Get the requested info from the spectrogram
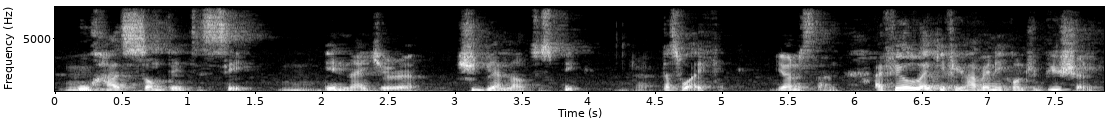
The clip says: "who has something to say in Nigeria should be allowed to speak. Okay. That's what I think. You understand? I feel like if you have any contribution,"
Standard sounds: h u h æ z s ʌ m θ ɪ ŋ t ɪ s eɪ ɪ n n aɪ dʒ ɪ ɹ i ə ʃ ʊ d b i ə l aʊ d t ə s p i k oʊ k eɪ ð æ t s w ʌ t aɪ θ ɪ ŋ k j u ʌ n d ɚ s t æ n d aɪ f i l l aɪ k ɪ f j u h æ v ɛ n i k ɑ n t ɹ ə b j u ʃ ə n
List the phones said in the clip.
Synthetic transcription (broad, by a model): h u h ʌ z s ʌ m θ ɪ ŋ t ɪ s eɪ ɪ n n aɪ dʒ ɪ ɹ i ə ʃ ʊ d b i ə l aʊ d t ə s p i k k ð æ t s w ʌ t aɪ θ ɪ ŋ k j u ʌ n d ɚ s t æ n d aɪ f i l l aɪ k ɪ f j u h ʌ v ɛ n i k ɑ n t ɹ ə b j u ʃ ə n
